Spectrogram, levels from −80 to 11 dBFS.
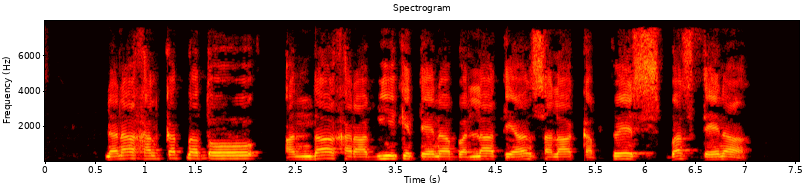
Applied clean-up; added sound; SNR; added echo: none; none; none; none.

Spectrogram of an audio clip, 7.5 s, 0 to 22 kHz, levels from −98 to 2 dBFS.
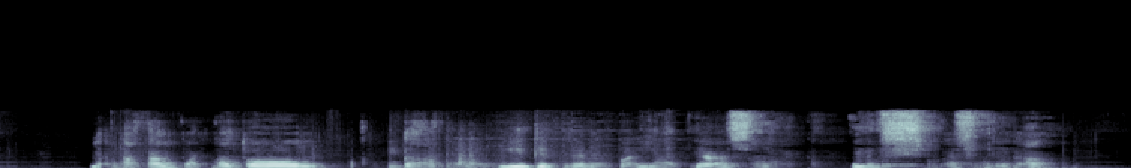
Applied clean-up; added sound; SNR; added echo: neural mask model DeepFilterNet 3.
